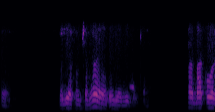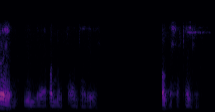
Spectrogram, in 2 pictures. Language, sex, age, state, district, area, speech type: Kannada, male, 60+, Karnataka, Shimoga, rural, conversation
